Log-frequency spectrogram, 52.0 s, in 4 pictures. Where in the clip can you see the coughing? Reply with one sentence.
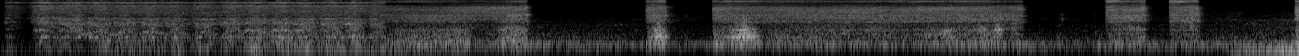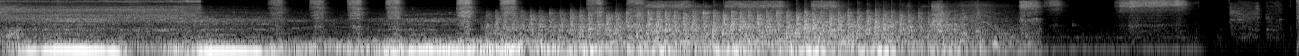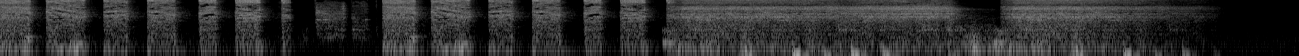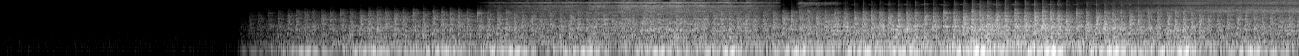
The coughing can be heard from 22.4 to 23.1 s.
